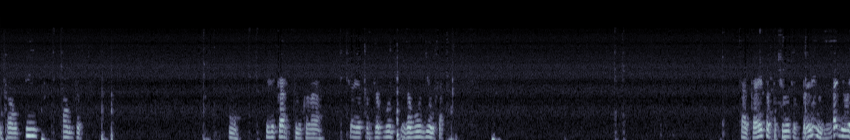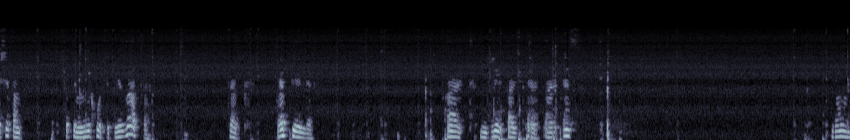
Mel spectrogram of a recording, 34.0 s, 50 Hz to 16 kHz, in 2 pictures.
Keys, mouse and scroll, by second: 2.0 space, 5.0 click, 6.7 shift+click, 14.5 middle click, 16.0 KP_1, 17.0 middle click, 18.0 shift+middle click, 18.6 middle click, 20.0 shift+middle click, 22.0 click, 23.6 middle click, 24.6 middle click, 26.7 alt+g, 27.4 alt+r, 28.0 alt+s, 30.6-32.9 middle drag, 33.4 middle click.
